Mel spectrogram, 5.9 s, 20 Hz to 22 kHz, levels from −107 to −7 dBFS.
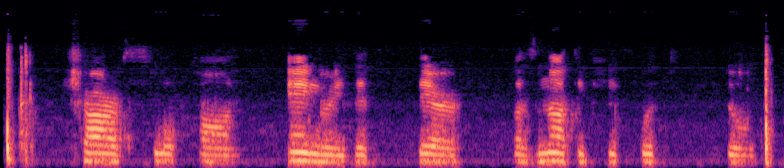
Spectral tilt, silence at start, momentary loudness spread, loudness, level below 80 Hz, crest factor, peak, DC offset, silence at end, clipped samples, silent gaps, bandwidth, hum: -5.5 dB/octave; 0.05 s; 15 LU; -27 LUFS; -64 dBFS; 24 dB; -2 dBFS; under 0.1%; 0.1 s; under 0.1%; none; 7.8 kHz; none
